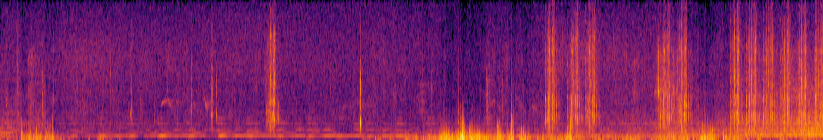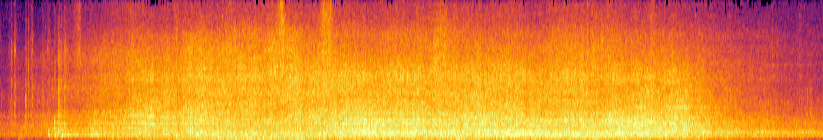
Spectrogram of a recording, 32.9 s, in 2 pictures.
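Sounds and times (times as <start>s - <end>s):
train wheels rumbling on rails: 13.1s - 32.9s.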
